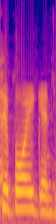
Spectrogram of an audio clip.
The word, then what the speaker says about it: Sheboygan: Is that how you say it? – Sheboygan, yes.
